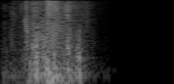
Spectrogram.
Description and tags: Body Hits Floor Dull reverb
Ball fall mixed with impact sounds and clothing sounds
Floor, Field-recording, Dull, reverb, Body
